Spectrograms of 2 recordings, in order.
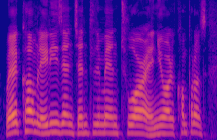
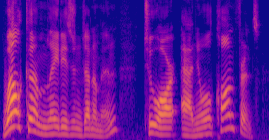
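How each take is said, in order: First: It is read flatly with no energy. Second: It is read brightly with strong energy. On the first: The speaker calls it wrong. "이렇게 읽어요. 이거는요. 아무런 영혼도 없습니다" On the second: The speaker calls it right. "이렇게 좀 힘차게 나가야 돼요"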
